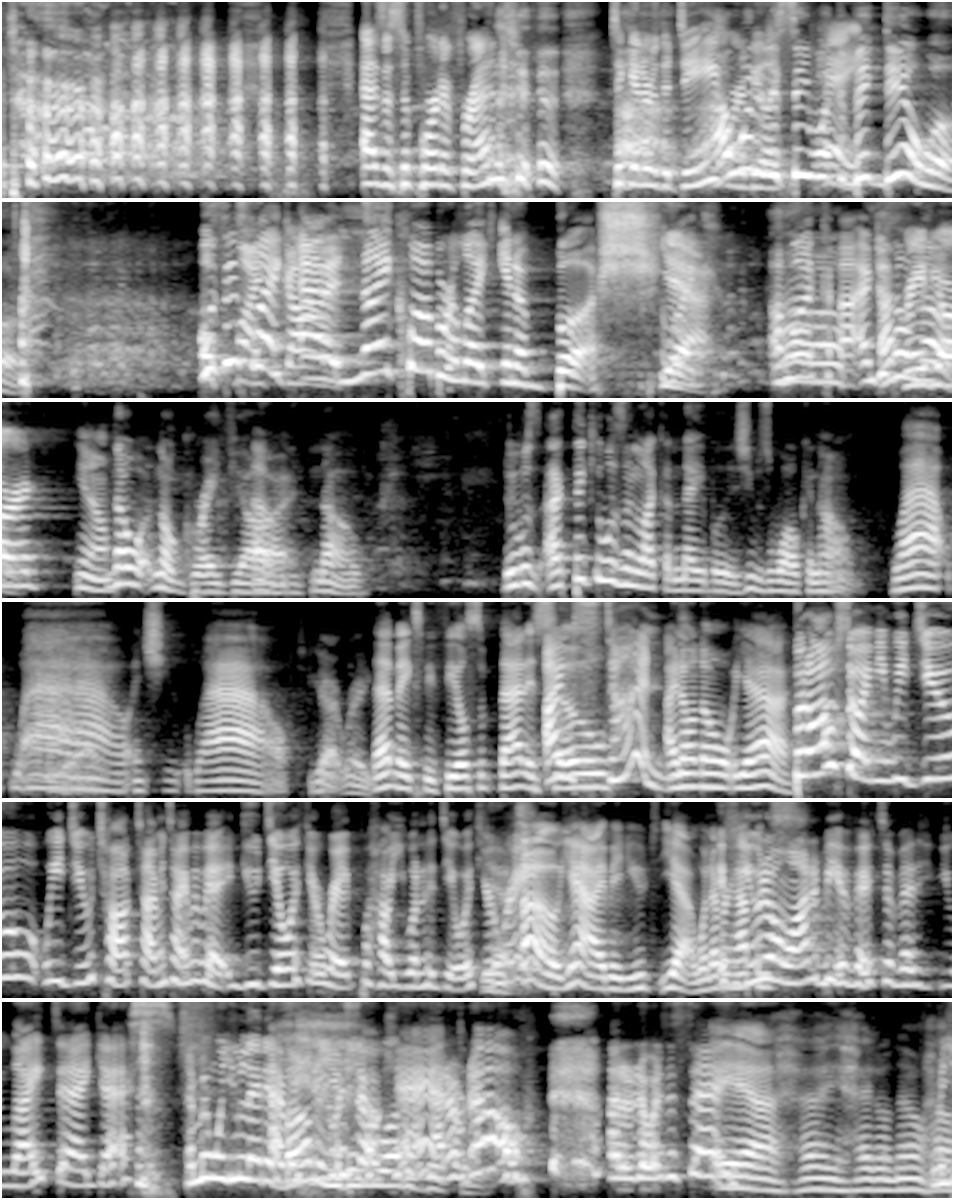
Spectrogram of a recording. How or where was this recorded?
live audience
